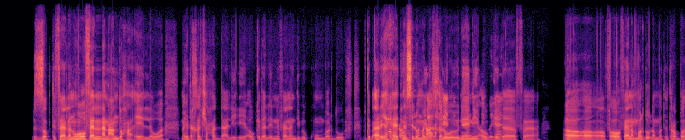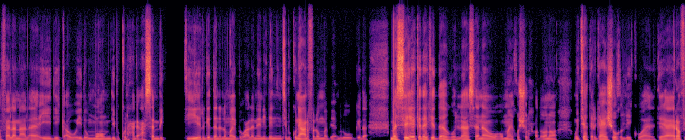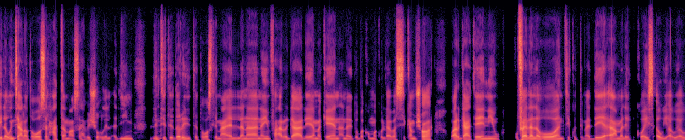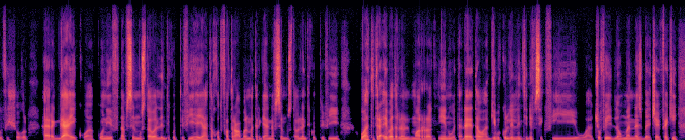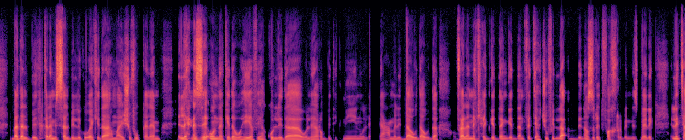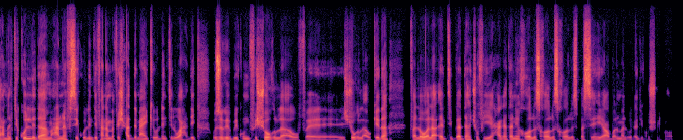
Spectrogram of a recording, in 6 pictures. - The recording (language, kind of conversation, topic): Arabic, advice, إزاي أبدأ أواجه الكلام السلبي اللي جوايا لما يحبطني ويخلّيني أشك في نفسي؟
- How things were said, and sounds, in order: in English: "Nanny"; in English: "Nanny"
